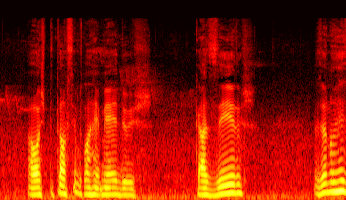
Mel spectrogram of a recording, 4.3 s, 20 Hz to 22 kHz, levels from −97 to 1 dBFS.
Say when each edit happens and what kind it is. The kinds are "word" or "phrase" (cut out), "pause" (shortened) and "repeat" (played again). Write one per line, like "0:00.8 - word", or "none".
0:01.0 - word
